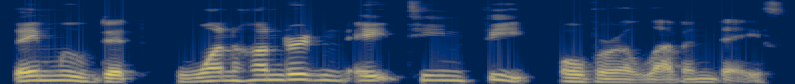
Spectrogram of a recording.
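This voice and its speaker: A man's voice: a little high, animated, measured pace, gravelly, a little mellow, no room sound, highs cut off. Dry close-sounding man, podcast co-host. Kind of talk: casual explanatory podcast talk.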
